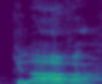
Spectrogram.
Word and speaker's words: Pilava: Pilava.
